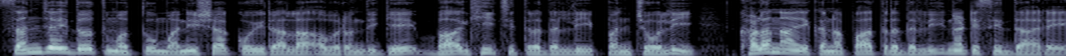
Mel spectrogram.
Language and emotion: Kannada, neutral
